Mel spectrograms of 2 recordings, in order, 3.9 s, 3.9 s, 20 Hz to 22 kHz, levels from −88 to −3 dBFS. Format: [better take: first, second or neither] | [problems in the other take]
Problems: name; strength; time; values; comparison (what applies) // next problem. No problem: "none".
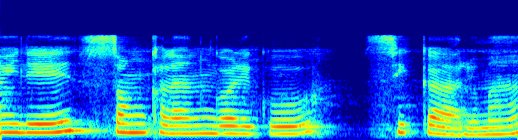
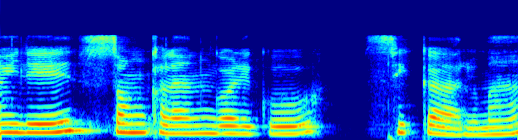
first | noise reduction (neural mask model DeepFilterNet 3)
